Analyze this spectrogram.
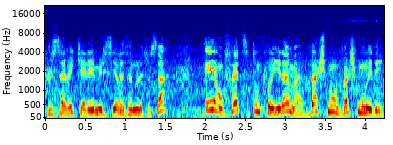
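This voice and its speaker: A man's voice, high in pitch, swings very widely up and down. Noticeable background noise sits behind him. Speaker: vlogger. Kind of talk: casual vlog talk. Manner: fast.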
